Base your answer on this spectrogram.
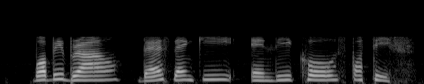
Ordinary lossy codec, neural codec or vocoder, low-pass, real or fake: none; vocoder, 22.05 kHz, 80 mel bands, Vocos; 3.6 kHz; fake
